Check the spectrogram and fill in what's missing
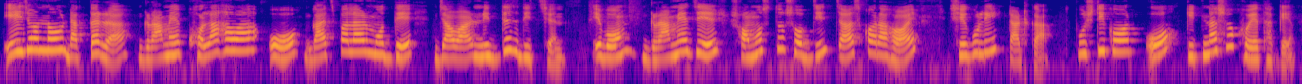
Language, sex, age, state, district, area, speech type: Bengali, female, 18-30, West Bengal, Paschim Bardhaman, rural, spontaneous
